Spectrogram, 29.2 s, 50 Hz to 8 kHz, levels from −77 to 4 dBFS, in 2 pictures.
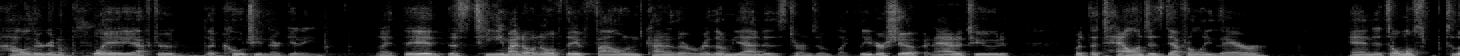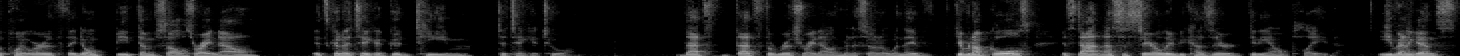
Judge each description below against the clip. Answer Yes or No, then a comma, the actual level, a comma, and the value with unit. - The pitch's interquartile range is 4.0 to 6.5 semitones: Yes, average, 4.6 semitones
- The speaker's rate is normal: Yes, average, 175 wpm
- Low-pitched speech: Yes, low, 120 Hz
